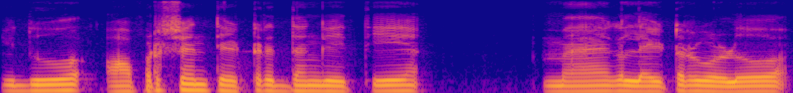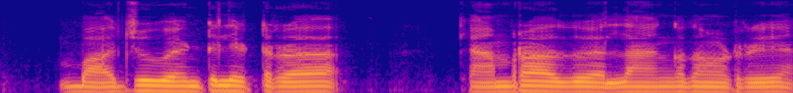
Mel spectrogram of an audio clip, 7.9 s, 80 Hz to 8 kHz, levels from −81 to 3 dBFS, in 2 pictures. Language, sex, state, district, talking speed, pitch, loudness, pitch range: Kannada, male, Karnataka, Bijapur, 120 wpm, 120 Hz, -16 LUFS, 115-125 Hz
